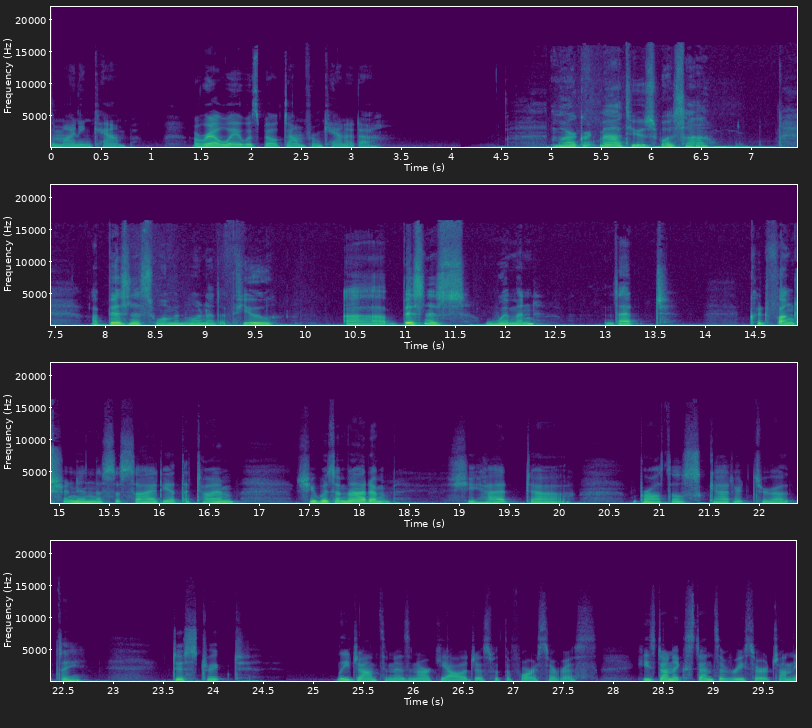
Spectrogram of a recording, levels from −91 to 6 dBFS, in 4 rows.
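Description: From 14.94 s to the end, de-emphasis is applied wrongly. A treble cut hits audio that needs none, dropping 10 kHz by about 14 dB. Everything turns dull and muffled.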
